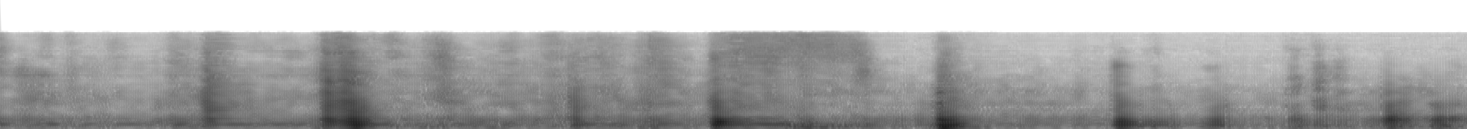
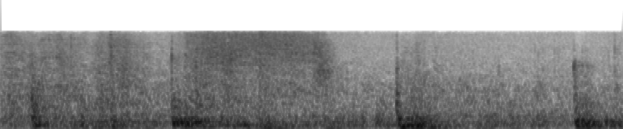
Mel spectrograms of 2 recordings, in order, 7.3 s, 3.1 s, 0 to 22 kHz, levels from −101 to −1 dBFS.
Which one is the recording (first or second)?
second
